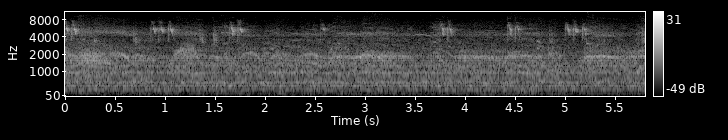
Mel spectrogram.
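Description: A sedge warbler's busy chattering song of quick high notes runs over a steady background hiss.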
